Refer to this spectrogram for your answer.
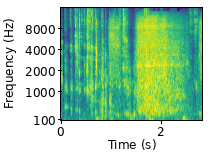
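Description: Crunchy chewing on chips: a quick run of sharp, crackling bites followed by a longer stretch of loud, gritty crunching, with no talking.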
